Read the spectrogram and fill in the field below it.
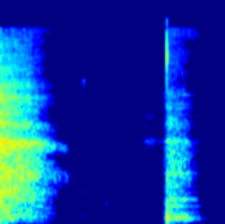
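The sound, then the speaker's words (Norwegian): A long, audible breath trails off like a sigh, followed after a short pause by another breath that starts sharply and fades. Fairly soft, with no talking. “Pust inn. Så puster du ut.”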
